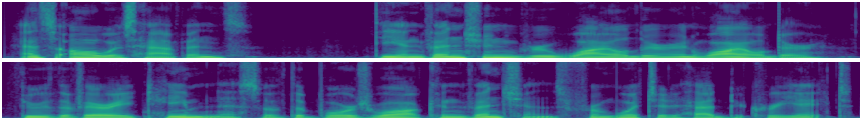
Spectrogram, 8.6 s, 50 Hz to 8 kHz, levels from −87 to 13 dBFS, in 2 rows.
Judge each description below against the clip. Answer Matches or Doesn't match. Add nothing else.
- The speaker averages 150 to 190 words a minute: Matches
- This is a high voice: Doesn't match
